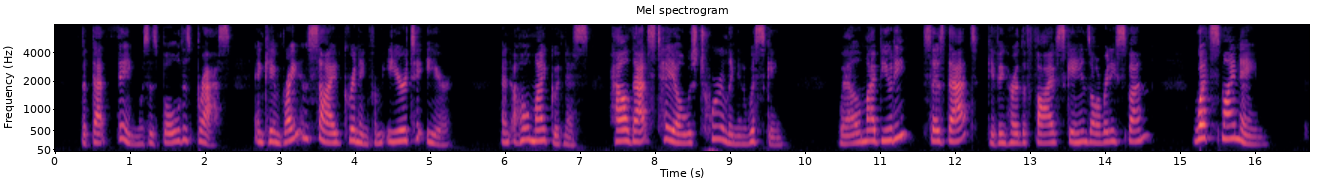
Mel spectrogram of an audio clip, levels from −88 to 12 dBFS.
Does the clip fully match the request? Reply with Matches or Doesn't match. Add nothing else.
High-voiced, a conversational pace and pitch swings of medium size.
Matches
